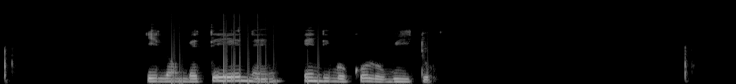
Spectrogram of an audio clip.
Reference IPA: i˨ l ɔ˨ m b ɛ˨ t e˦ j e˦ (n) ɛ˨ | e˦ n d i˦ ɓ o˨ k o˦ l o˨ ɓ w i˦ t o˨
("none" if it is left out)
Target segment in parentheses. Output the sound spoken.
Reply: n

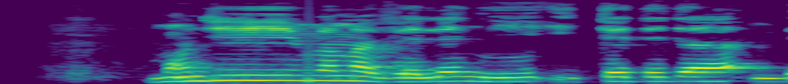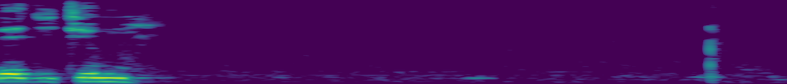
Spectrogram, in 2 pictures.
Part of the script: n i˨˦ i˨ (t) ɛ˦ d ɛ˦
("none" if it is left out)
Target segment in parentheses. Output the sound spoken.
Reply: t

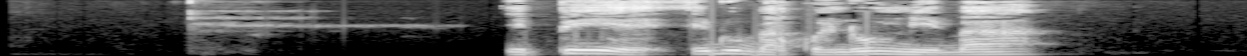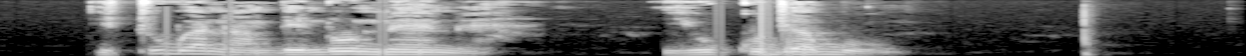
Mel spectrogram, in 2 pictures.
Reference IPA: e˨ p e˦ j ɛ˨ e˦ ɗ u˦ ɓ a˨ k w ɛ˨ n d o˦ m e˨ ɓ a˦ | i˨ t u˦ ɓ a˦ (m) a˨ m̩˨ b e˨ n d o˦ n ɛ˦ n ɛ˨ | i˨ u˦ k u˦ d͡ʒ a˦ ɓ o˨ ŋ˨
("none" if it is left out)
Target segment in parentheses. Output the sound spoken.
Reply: n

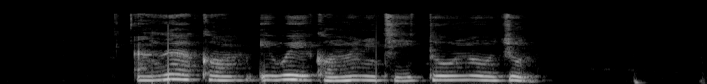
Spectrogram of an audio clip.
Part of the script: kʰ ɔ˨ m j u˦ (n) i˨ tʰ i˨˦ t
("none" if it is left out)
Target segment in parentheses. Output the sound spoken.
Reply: n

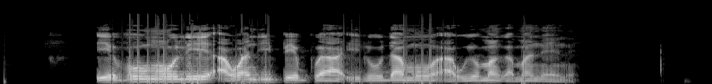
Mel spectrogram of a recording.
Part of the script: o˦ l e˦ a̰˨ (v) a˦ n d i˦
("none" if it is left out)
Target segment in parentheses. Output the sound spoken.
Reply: w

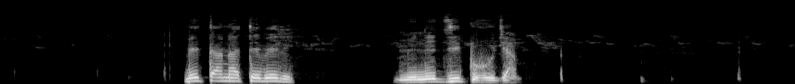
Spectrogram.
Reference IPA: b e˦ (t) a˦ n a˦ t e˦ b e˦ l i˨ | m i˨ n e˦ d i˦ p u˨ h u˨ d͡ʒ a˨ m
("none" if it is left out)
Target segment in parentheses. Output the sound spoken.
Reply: t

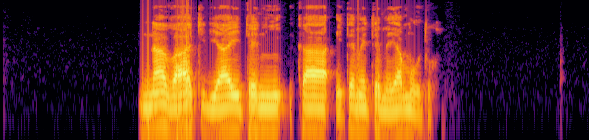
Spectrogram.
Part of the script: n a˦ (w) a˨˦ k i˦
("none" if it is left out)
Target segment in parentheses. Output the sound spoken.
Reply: v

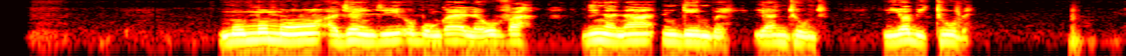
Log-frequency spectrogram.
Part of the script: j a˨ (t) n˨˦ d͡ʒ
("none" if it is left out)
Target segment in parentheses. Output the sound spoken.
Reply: none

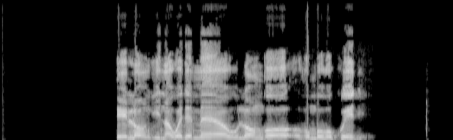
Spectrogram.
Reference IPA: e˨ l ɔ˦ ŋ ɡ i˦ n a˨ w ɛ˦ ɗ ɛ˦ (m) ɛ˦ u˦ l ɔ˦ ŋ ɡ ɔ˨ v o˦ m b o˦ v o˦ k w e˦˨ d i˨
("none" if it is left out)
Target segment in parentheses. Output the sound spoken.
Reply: m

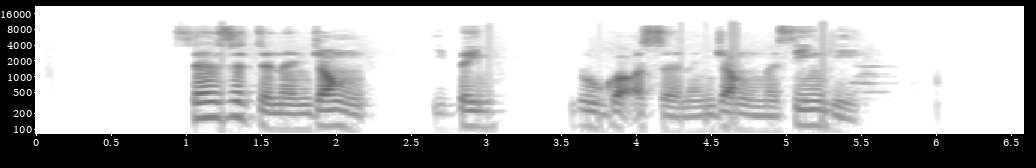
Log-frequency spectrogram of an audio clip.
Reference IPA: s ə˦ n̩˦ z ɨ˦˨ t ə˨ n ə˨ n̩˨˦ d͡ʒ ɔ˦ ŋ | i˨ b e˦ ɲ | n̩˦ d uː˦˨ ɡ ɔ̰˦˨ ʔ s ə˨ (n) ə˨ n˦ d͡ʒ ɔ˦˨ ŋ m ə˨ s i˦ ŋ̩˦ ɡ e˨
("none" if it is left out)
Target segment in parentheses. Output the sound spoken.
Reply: n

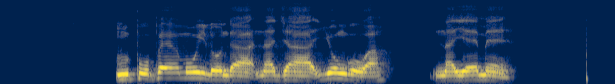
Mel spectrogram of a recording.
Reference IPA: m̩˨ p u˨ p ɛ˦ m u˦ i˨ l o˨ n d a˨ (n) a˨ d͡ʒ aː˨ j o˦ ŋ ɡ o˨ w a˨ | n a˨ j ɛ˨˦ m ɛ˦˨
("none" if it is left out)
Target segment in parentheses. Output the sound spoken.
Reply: n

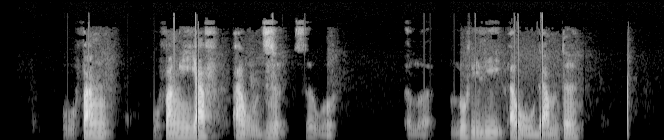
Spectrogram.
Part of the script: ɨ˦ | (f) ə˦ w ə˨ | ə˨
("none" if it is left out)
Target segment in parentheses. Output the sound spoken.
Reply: s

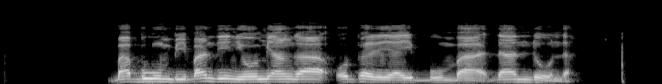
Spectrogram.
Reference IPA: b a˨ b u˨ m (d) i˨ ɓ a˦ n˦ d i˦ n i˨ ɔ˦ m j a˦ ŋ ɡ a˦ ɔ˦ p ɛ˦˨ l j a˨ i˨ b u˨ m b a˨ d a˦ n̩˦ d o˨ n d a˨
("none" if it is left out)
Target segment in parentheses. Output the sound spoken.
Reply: b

